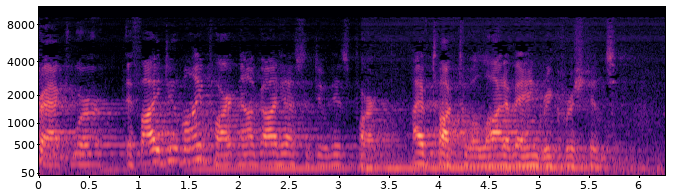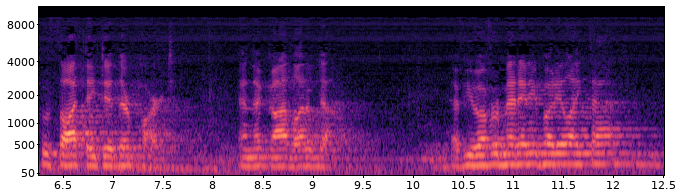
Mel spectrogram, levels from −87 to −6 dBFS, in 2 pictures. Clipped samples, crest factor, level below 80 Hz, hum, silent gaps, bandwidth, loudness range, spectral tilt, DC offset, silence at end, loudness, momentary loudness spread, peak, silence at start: under 0.1%; 20 dB; -56 dBFS; none; none; 9.6 kHz; 4 LU; -7 dB/octave; under 0.1%; 0 s; -31 LUFS; 18 LU; -12 dBFS; 0 s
